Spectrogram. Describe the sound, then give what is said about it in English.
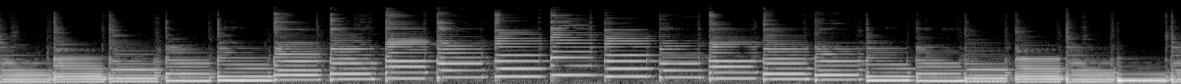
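An A major pentatonic scale played on a guitar from the fifth fret, as many clean, evenly spaced single notes that climb and then come back down. “if we play that same scale but don't start on F-sharp, we start on A, played by pinky at the 5th fret, it's going to sound like this”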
